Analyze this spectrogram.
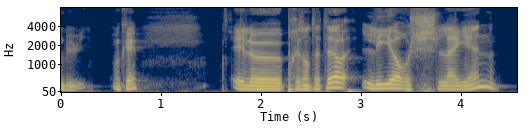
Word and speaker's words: Lior Schlein: ok, et le présentateur Lior Schlein, je crois qu'on prononce comme ça, Lior Schlein, le présentateur de Vedette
